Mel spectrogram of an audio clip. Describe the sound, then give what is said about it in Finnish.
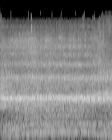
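Sustained tire squeal from a white and black sports car skidding as a driver tests the tires' grip on the surface, with a steady high screech held over a loud engine drone for a couple of seconds, continuous, no talking. “Edelleen siellä siis tuntkuski testailee tämän valkean mustan urheiluauton renkaiden pitävyyttä tuossa pinnalla ja miten auto liikkuu.”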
